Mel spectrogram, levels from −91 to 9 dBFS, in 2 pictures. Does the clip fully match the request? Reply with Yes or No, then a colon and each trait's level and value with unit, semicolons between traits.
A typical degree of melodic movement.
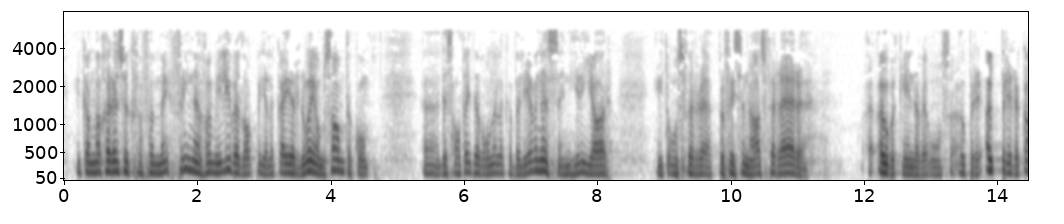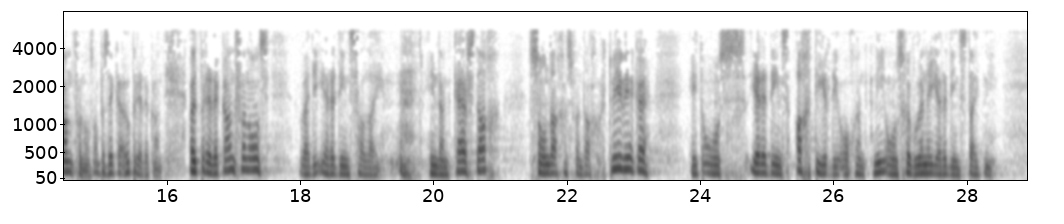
Yes: average, 4.1 semitones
